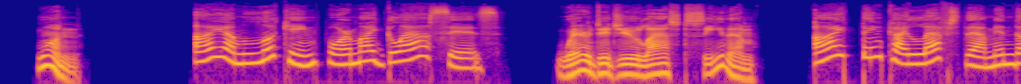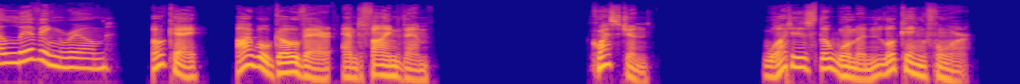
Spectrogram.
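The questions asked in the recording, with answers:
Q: What is the woman looking for?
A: Her glasses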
